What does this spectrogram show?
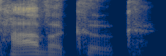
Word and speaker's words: Habakkuk: prophetic book called now it's not called havoc and Christianity it's called habakkuk but his real name is havokuk because the bee is actually a v sound and it's a it's a schwa or a short u sound so we're going to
